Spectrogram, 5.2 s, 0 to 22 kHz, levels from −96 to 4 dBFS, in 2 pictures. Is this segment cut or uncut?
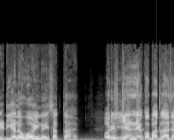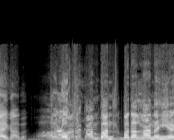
uncut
